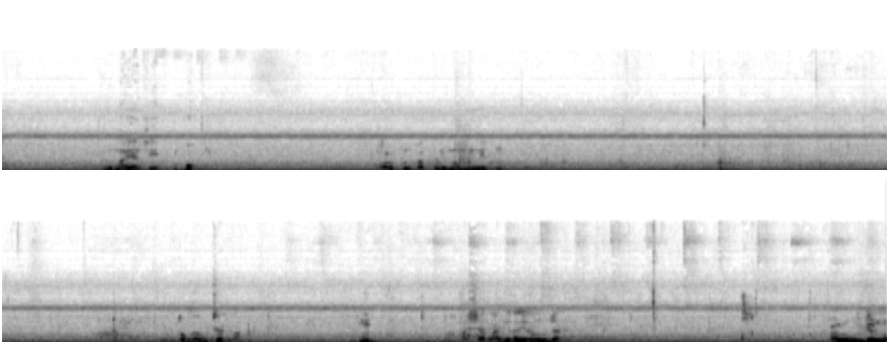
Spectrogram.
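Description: Two men talk casually at close range.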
